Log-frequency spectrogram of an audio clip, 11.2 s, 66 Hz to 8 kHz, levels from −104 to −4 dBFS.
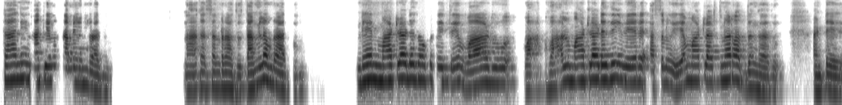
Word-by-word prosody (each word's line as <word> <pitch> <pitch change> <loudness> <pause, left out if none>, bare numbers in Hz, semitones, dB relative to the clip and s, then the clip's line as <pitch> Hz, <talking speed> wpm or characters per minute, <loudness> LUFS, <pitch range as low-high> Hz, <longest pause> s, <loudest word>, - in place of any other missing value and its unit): కానీ 215 +2 +3
నాకేమో 195 +2 +1
తమిళం 175 0 -1
రాదు. 125 -3 -3 1.1
నాకసలు 145 +2 -3
రాదు. 135 -3 -2
తమిళం 190 +8 +4
రాదు. 135 -2 0 0.9
నేను 210 +1 +5
మాట్లాడేదొకటైతే, 205 -3 +1 0.2
వాడు 180 +4 +3 0.4
వా - - +3 0.3
వాళ్ళు 195 +7 -1
మాట్లాడేది 210 +1 +3 0.2
వేరే 190 0 +1
అసలు 180 +3 -7 0.2
ఏం 170 - -2
మాట్లాడుతున్నారో 200 +1 +1
అర్థం 150 -7 -5
గాదు. 120 -1 -4 0.5
అంటే 130 +1 -2
190 Hz, 110 wpm, -24 LUFS, 150-205 Hz, 1.1 s, నేను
